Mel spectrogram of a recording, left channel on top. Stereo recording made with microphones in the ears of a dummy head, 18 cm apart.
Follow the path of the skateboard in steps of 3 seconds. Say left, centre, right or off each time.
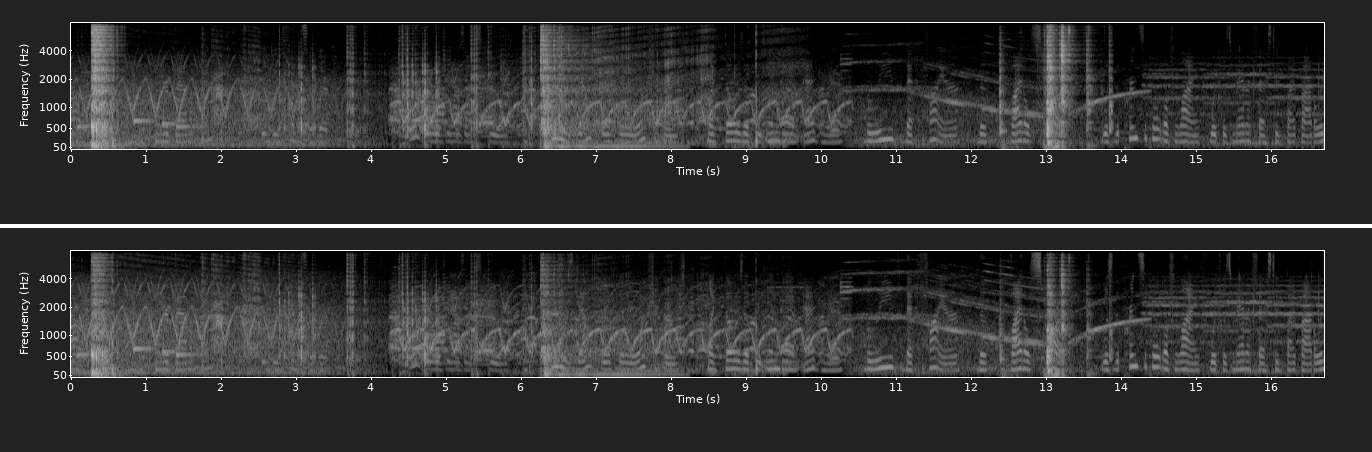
right, centre, left, left, off, off.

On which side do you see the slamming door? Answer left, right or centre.
left.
